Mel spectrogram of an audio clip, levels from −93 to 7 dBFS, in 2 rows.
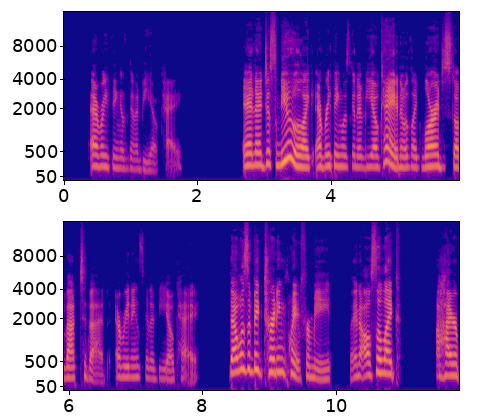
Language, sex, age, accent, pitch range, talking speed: English, female, 20-39, American, 200-255 Hz, 230 wpm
